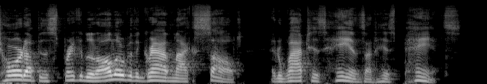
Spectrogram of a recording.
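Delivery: very loud, fast, high, rattled-off outburst. A child speaks up about a man in front of a blind man, loud and fast.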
